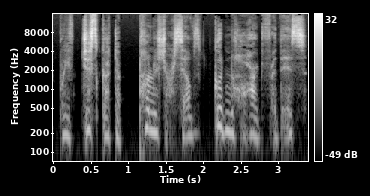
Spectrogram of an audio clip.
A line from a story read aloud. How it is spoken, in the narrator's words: whispered Jerry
